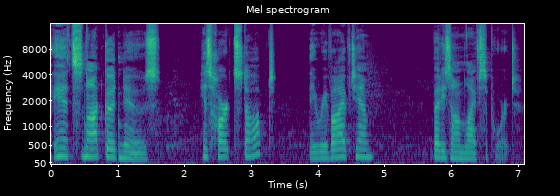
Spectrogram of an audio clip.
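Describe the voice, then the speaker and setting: An actress playing a protective, troubled, tough-minded granddaughter in an audio drama, earnest in manner. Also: female voice, medium pitch, slow, clean tone, close to an everyday voice. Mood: gentle, upset.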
